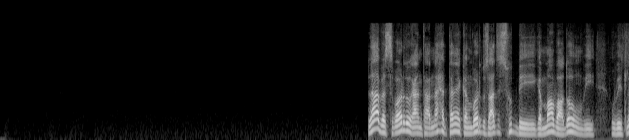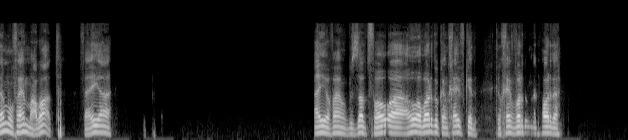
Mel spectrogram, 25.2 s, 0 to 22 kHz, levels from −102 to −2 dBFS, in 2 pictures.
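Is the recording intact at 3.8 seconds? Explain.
Yes, at 3.8 seconds the speech plays through cleanly, with no dropout, click, distortion or other fault at that point.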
